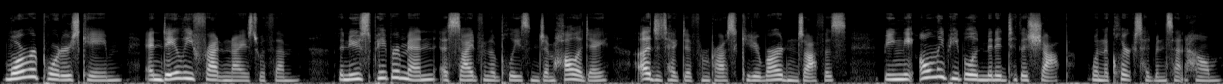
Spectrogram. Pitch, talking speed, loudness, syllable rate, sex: 210 Hz, 190 wpm, -19 LUFS, 6.2 syllables/s, female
